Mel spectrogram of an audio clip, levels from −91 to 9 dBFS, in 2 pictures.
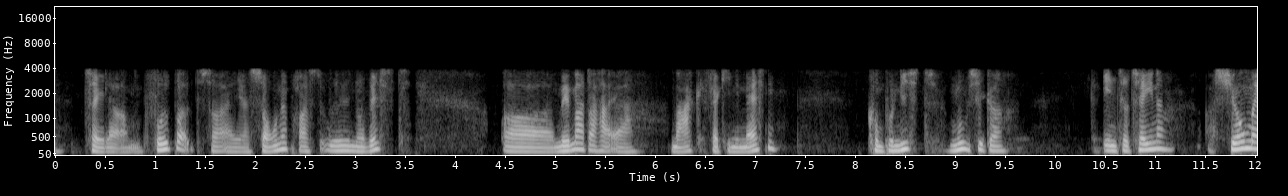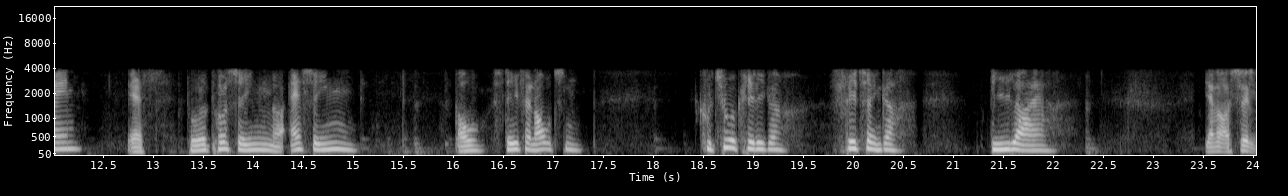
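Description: From start to finish the speech sounds slightly rough and synthetic, with nothing above 3.8 kHz. That is G.729 codec damage: each 10 ms frame is rebuilt from a vocal tract filter, pitch prediction and a few pulses, which fits an 8 kbit/s stream.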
